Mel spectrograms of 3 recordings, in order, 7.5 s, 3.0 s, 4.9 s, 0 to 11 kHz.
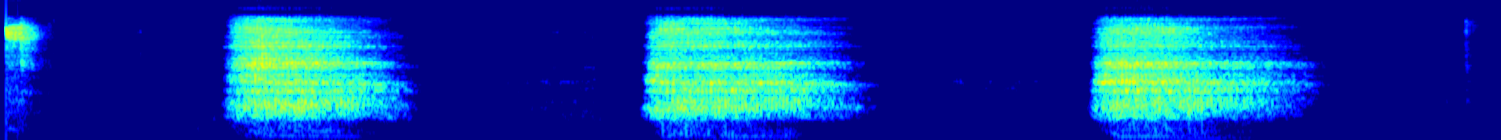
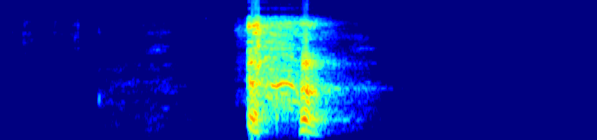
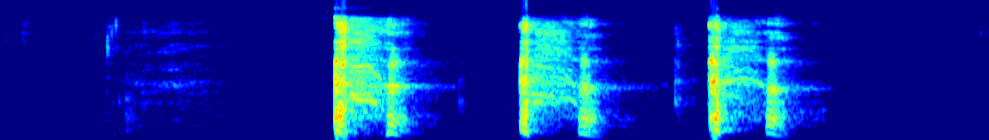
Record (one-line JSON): {"exhalation_length": "7.5 s", "exhalation_amplitude": 21112, "exhalation_signal_mean_std_ratio": 0.49, "cough_length": "3.0 s", "cough_amplitude": 32768, "cough_signal_mean_std_ratio": 0.27, "three_cough_length": "4.9 s", "three_cough_amplitude": 32768, "three_cough_signal_mean_std_ratio": 0.28, "survey_phase": "beta (2021-08-13 to 2022-03-07)", "age": "45-64", "gender": "Male", "wearing_mask": "No", "symptom_none": true, "smoker_status": "Current smoker (11 or more cigarettes per day)", "respiratory_condition_asthma": false, "respiratory_condition_other": false, "recruitment_source": "REACT", "submission_delay": "4 days", "covid_test_result": "Negative", "covid_test_method": "RT-qPCR"}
